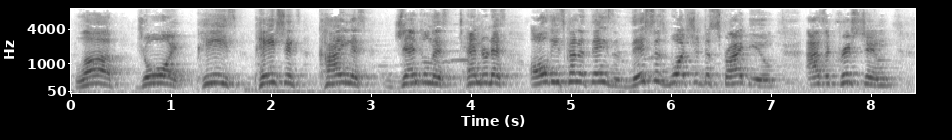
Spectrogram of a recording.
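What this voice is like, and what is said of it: Yelling, loud preaching voice. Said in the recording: “while I'm yelling”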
